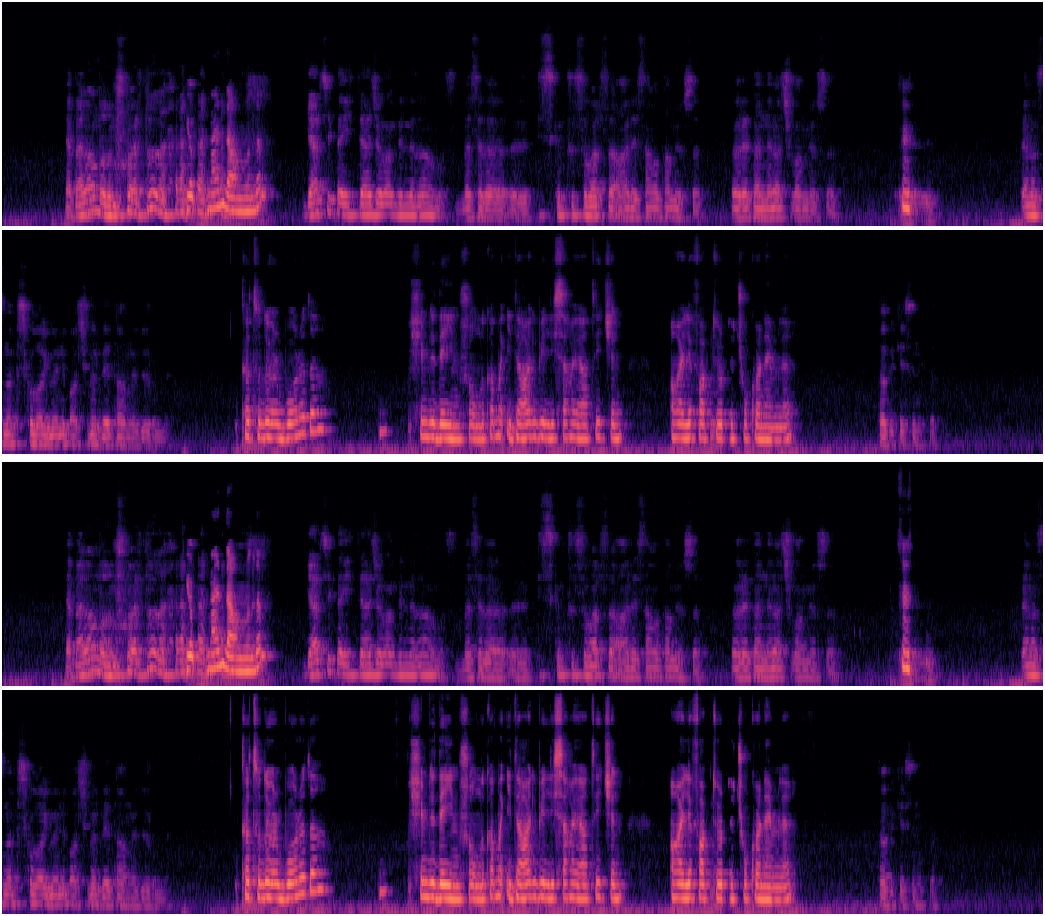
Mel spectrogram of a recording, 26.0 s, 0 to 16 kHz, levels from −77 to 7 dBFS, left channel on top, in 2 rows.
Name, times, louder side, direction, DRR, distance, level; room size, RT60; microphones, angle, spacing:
voice 1, 0.8-3.3 3.8-8.7 9.1-10.4 11.2-11.6 12.7-15.1 21.9-22.0 24.0-24.5, left 2 dB, 25° left, 1.5 m, -33 dB
voice 2, 2.3-3.4 11.2-11.4 16.0-17.1 17.7-20.8 21.4-22.9, right 3 dB, 40° right, 0.4 m, -23 dB
5.9 x 5.7 x 6.8 m
head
